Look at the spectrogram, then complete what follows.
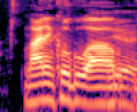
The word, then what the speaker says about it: Leinenkugel: Leinenkugel.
